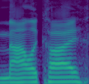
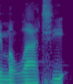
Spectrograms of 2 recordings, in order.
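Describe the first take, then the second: First: Said in the usual way. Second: Malachi misread with a "chee" ending; the slip version of "Malachi"; mispronounced name. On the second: Shown as a demonstration. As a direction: say "Malachi" as if spelled Ma-LATCH-ee. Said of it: "I almost say Malachi every time".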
